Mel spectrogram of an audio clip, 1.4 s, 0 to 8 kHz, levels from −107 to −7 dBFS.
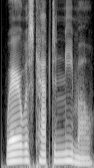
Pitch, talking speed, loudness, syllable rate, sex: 120 Hz, 170 wpm, -19 LUFS, 5.5 syllables/s, male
